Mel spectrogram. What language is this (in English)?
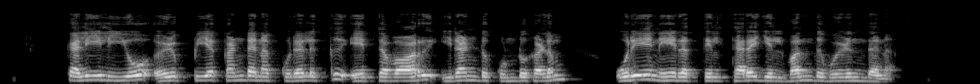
Tamil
